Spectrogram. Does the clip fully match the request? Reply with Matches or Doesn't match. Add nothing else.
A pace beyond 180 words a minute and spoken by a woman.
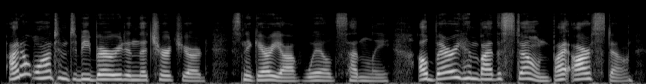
Matches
